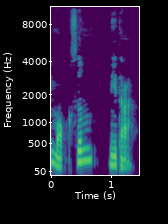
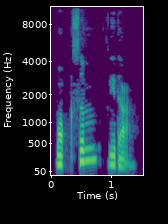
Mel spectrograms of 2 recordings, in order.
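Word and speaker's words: 먹습니다: Untuk contoh yang pertama ada moksebnida, dikarenakan biopnya harus kita rubah suaranya menjadi miem, maka menjadi moksemnida. Moksemnida.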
